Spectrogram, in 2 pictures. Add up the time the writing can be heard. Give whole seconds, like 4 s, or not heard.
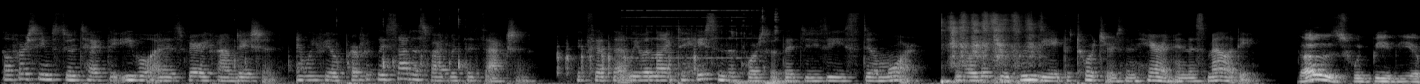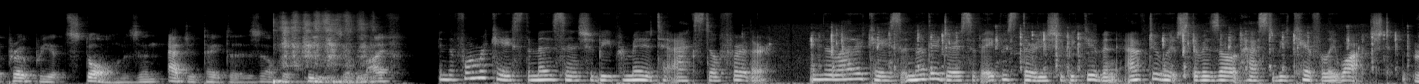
2 s.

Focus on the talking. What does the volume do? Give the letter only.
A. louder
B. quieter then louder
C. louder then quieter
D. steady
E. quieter
A.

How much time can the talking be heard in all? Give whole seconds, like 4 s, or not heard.
28 s.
